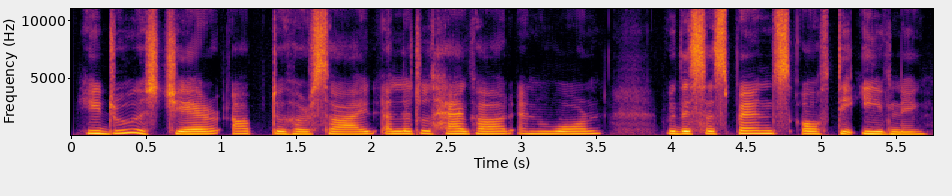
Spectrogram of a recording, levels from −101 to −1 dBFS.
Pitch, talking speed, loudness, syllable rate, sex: 210 Hz, 200 wpm, -18 LUFS, 5.0 syllables/s, female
